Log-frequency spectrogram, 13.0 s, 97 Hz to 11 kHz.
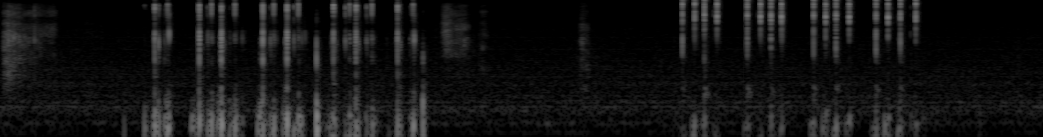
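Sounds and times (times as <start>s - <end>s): mechanical keyboard switch clicks: 1.8s - 5.3s, 8.5s - 11.5s.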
